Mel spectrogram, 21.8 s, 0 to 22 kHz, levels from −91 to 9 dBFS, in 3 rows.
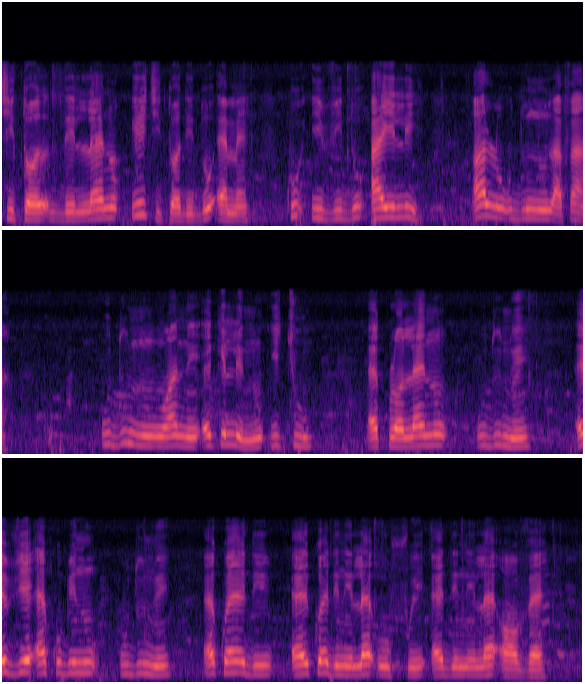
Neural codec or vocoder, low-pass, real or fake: none; 7.2 kHz; real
